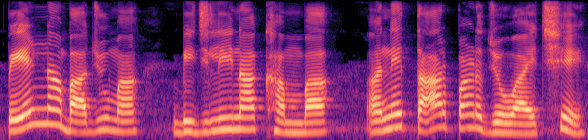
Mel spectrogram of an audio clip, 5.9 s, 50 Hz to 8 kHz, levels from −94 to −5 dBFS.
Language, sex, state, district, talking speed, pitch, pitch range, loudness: Gujarati, male, Gujarat, Valsad, 100 wpm, 185 Hz, 165-220 Hz, -17 LUFS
